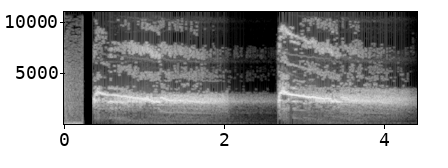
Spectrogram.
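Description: Hawk screech, twice: each scream starts high, falls in pitch, then holds and fades, the first about a third of a second in and the second just under three seconds in.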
